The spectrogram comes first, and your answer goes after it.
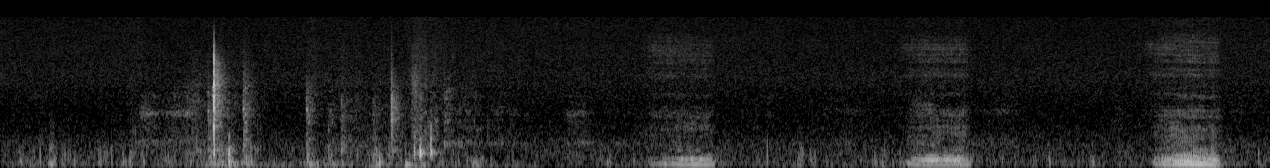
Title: Angus - snoring Cavalier King Charles - sleeps like a human!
